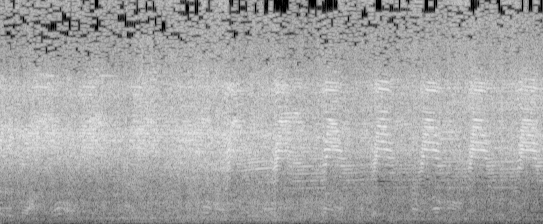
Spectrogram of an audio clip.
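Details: Cicadas in midsummer, Guro-gu park: a steady high-pitched sizzling drone with gentle rhythmic surges roughly twice per second and faint low voices beneath.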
